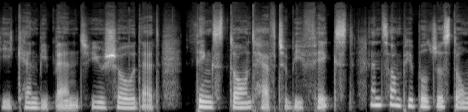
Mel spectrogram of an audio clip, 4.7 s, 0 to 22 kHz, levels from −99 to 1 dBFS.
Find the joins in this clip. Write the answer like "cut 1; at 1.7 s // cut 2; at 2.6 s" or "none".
cut 1; at 3.4 s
